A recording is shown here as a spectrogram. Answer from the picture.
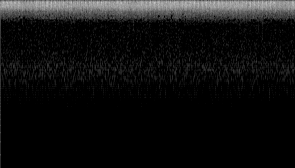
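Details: Chirping crickets make a constant piercing trill, finely pulsed and never stopping, with only a thin hiss beneath.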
